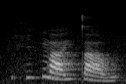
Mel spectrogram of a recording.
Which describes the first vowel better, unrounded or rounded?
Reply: unrounded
